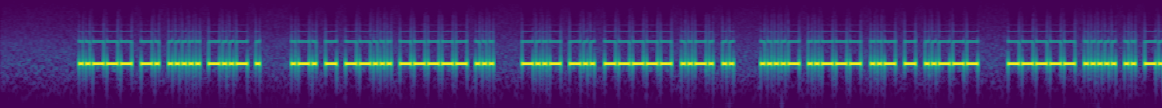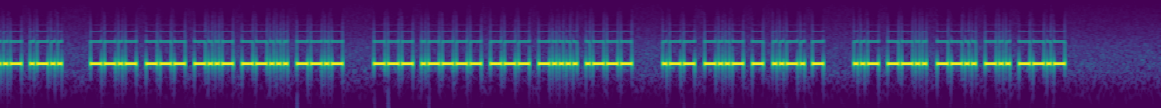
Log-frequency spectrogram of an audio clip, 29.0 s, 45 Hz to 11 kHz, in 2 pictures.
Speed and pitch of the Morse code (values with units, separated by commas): 28 wpm, 430 Hz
